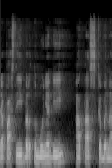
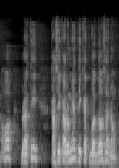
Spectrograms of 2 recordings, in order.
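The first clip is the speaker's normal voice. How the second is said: high, louder voice of a sceptic; mimicked objection; 6 semitones higher, 5 dB louder than usual. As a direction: imitate someone challenging you with a glib conclusion. (menirukan orang menyanggah dengan nada tinggi)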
